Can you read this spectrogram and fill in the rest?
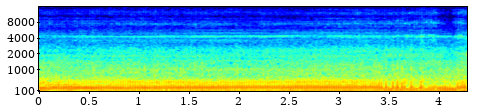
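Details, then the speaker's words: Zongshen Z190-engined Honda C50 riding: steady single-cylinder drone breaks into ragged, uneven firing on low throttle, fine at full throttle; rider suspects spark plug or carb needing a clean, unconfirmed. "I'ming all seems all right when I go full throttle. It just seems a bit spluttery on low throttle."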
